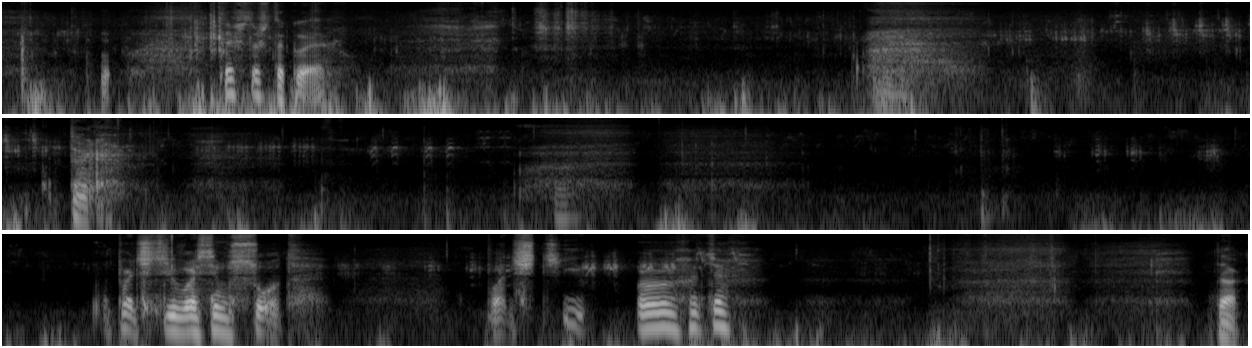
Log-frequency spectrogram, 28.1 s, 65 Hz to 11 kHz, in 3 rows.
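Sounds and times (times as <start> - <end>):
man muttering: 9.9 - 10.4.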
